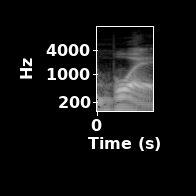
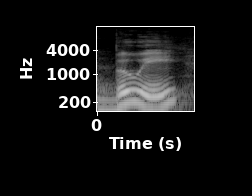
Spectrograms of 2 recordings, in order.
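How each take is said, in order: First: The word sounds exactly like boy. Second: The word does not sound like boy. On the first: "the British people call it boy" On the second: "So there's buoy"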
